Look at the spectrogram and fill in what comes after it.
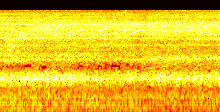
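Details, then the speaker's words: Loud continuous high-pitched whine of high-speed dental handpiece with water spray and diamond bur gently adjusting bite on cemented Empress porcelain restorations; dental handpiece with diamond bur. "these zerat diamonds do a great job it's just so gentle on the Force One these are Empress Restorations and this diamond is being very gentle not generating a lot of heat or micr fractures"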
